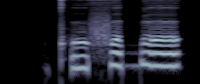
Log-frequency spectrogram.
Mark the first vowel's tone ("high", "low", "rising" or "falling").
low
